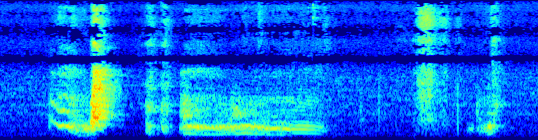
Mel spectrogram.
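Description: A Bull Terrier puppy gives a squeaky, whining yawn that slides gently downward in pitch.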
